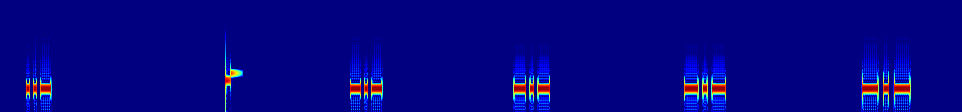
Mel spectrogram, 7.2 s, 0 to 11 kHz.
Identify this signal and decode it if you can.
Morse code, heard as a keyed tone, about 40 wpm, spaced as for 8 wpm, 700 Hz. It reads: U KKKK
